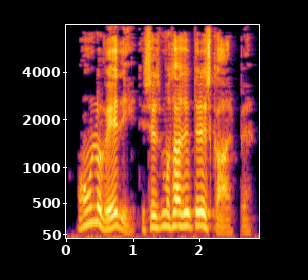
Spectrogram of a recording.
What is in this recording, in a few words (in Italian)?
"smota", crespinese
